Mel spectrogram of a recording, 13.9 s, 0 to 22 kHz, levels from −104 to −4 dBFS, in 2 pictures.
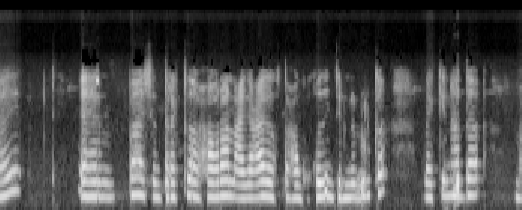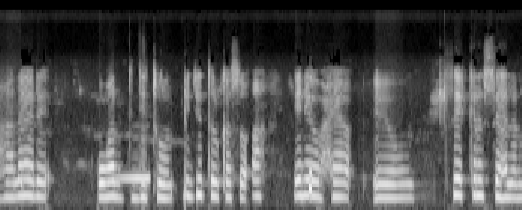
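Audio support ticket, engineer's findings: Corrupt frame decoded: brief chirps and noise bursts at 1.29–1.32, 2.55–2.58, 4.33–4.37 (before "jirne dulka lakin"), 6.04–6.13, 7.24–7.27, 9.43–9.46, 11.09–11.12 and 12.85–12.90 s. Decoder played damaged compressed frames. Mostly misplaced energy rather than gaps, so distinct from dropouts.

Loudspeaker feedback squeal: 624 Hz tone at 8.36–8.99 s, before "digital kaso ah", swelling over roughly 0.4 s to about speech level. Mic–speaker loop gain above one. A steady tone that grows, unlike a hum.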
